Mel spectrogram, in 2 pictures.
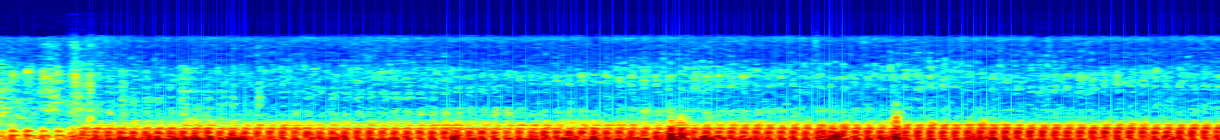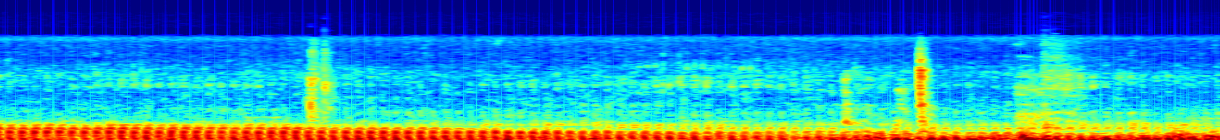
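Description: A small engine running steadily, with a couple of short sharp clicks late on.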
